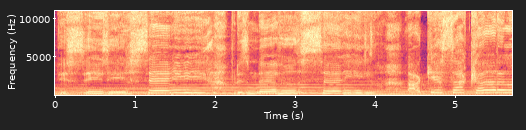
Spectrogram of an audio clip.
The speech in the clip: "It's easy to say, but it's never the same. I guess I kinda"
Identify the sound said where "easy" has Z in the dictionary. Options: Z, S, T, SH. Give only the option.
Z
